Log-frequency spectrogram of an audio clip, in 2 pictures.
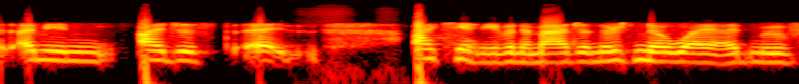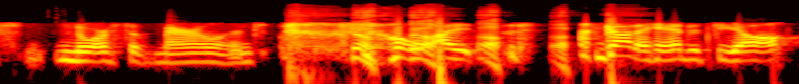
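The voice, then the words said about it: Texas accent. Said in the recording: “I get that y'all. That's that Texas accent coming in.”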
